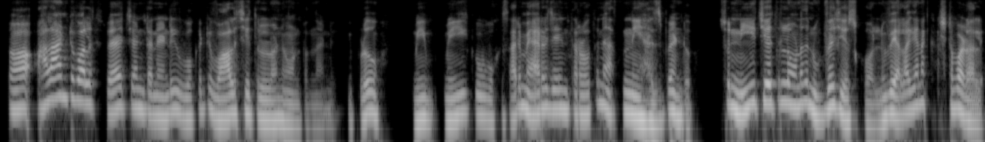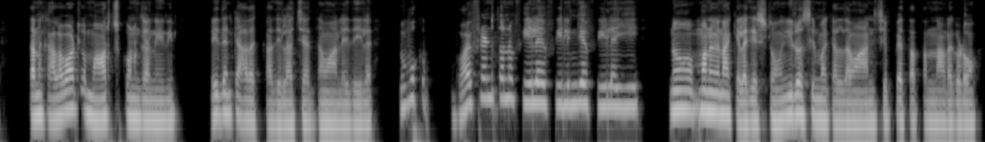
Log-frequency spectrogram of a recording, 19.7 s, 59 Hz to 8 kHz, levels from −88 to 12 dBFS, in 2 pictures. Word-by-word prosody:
ఆ! - - +2 0.3
అలాంటి 270 +3 +2
వాళ్ళకి 225 -2 0
స్వేచ్చ 185 +3 -2
అంటేనండి, 150 -3 -2 0.2
ఒకటి 170 +6 -10
వాళ్ళ 135 +3 +3
చేతుల్లోనే 130 -5 -2
ఉంటుందండి. 100 -2 -17 0.2
ఇప్పుడు 135 +7 -2 0.5
మీ 130 - +2 0.3
మీకు 150 +4 -2
ఒకసారి 135 +6 -6
మ్యారేజ్ 180 +4 +1
అయిన 180 -1 0
తర్వాత 150 +1 -2
నే - - 0
అతను 160 +1 -4
నీ - - +6
హస్బెండు. 135 +6 0 0.3
సో, - - -4
నీ 165 - +4
చేతుల్లో 225 0 +2
ఉన్నది 215 +2 0
నువ్వే 165 +7 +1
చేసుకోవాలి. 115 -5 -3
నువ్వెలాగైనా 160 +9 +1
కష్టపడాలి. 155 -10 0 0.3
తనకు 145 -1 +4
అలవాట్లు 175 +5 +3
మార్చుకోను 135 0 +2
గానిని, 125 0 +1 0.4
లేదంటే 155 +1 0
అలా 125 0 +1
కాదు 115 0 -3
ఇలా 115 0 +1
చేద్దామా! 115 -1 0
లేదా 110 0 -1
ఇలా 115 +1 -1 0.3
నువ్వొక 245 +6 -4 0.4
బాయ్ 210 +6 +2
ఫ్రెండ్‌తోను 265 0 0
ఫీల్ 230 0 +3
ఫీలింగే 215 +1 +1
ఫీల్ 200 0 -1
అయ్యి, 200 0 -1 0.4
నువ్వు 180 +1 +5
మనమ 170 -1 +8
నాకు 150 - +2
ఇలాగ 120 +1 +4
ఇష్టం. 120 +1 +1
ఈరోజు 145 -1 +4
సినిమాకి 125 -2 +1
వెళ్దామా? 115 -1 +1
అని 115 +1 -2
చెప్పేత 125 0 -3
అతన్ని 115 -1 -3
అడగడం. 115 0 0
150 Hz, 175 wpm, -25 LUFS, 125-185 Hz, 0.5 s, మనమ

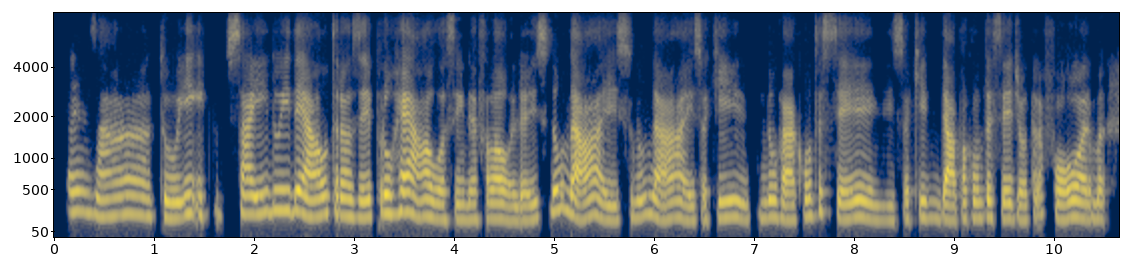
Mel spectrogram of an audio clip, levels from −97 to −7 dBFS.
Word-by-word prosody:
Exato, 200 -5 -1
e 210 +3 -1
e 205 - -18 0.2
sair 215 +1 0
do 245 +2 -2
ideal 220 -6 +4
trazer 185 -3 0
pro 220 +3 +3
real, 210 -6 +3
assim, 155 0 -6
né, 160 0 -3
falar: 165 +1 +1
"Olha, 145 -1 -2
isso 165 +4 -4
não 250 +3 +1
dá, 205 -4 +4
isso 150 +3 -7
não 185 +4 -3
dá, 170 -5 +1
isso 145 0 -9
aqui 170 +1 -2
não 180 +1 -1
vai 160 -2 +3
acontecer, 185 -2 -1
isso 150 +1 -10
aqui 175 +2 -3
dá 165 -3 +3
pra 170 - -4
acontecer 170 0 -2
de 155 - -6
outra 150 +6 -5
forma." 165 -2 +1
180 Hz, 180 wpm, -23 LUFS, 160-205 Hz, 0.2 s, ideal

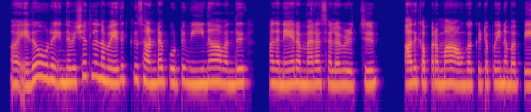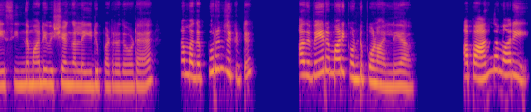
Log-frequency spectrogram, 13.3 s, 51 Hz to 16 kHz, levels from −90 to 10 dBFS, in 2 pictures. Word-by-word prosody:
அ - - -3 0.2
ஏதோ 255 +7 +1
1 280 -1 +1
இந்த 240 0 +3
விஷயத்துல 325 +5 -3
நம்ம 250 -3 +3
எதுக்கு 265 +2 -8
சண்ட 235 +1 +2
போட்டு, 235 +1 -4
வீணா 230 +2 +1
வந்து, 225 +1 0 0.4
அந்த 225 -1 -1
நேர 230 +1 +2
மேல 220 +1 0
செலவழிச்சு, 215 0 -3 0.5
அதுக்கப்புறமா 225 -1 0
அவங்க 215 +1 -2
கிட்ட 220 0 -5
போய் 225 -1 -1
நம்ம 215 -1 -2
பேசி, 210 +2 -1
இந்த 215 0 -1
மாரி 220 +1 0
விஷயங்கள்ல 215 -2 0
ஈடுபடுறதோட, 200 -1 -6 0.6
நம்ம 350 -2 +2
அதப் 300 0 -2
புரிஞ்சுகிட்டு, 385 - 0 0.7
அத 345 - +5
வேற 400 +4 +8
மாரி 395 0 +7
கொண்டு 290 -1 +3
போலாம் 220 -4 +1
இல்லயா? 195 0 -3 0.7
அப்ப 315 0 +1
அந்த 410 +9 0
மாரி, 345 -3 +4
230 Hz, 165 wpm, -23 LUFS, 215-280 Hz, 0.7 s, வேற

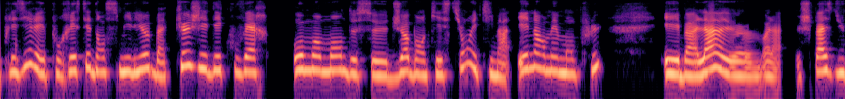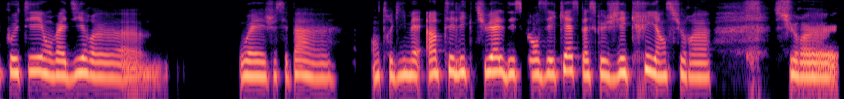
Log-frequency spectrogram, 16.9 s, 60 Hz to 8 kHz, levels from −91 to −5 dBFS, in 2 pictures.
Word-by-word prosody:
plaisir 230 +9 -1
et 225 -5 +2
pour 205 0 -6
rester 240 +5 0
dans 230 -1 -1
ce 230 +1 -5
milieu, 235 +3 +3
bah, 195 -6 -2
que 305 +1 +4
j'ai 275 -3 +2
découvert 230 -1 -1 0.2
au 250 +2 +5
moment 250 0 +2
de 215 -2 0
ce 195 -1 -1
job 210 +6 0
en 200 -1 -1
question 205 - -4
et 275 - +1
qui 210 -1 -4
m'a 190 -3 -1
énormément 245 -6 +1
plu. 260 - -4 0.6
Et, 210 0 +6
bah, 190 -1 +3
là, 255 +7 +6
heu, 95 - +1
voilà 95 -2 -3
je 165 - -9
passe 235 -1 +3
du 220 0 +1
côté, 225 +1 +1
on 205 - +1
va 195 -1 +1
dire, 210 +3 +1
hem, 175 - -5 0.9
ouais, 190 0 +1
je 185 +1 -8
sais 185 -1 -11
pas, 195 0 -2
heu, 170 0 -6 0.4
entre 195 +2 -5
guillemets: 195 +1 0
«intellectuel» 225 +2 +2
des 210 +1 +1
sports 205 -1 -3
équestres, 235 +4 +1
parce 195 0 -2
que 205 - +1
j'écris, 215 +5 +2
hein, 190 - 0
sur, 200 -2 -4
heu, 180 0 -2 0.7
sur, 200 -3 -2
heu, 180 0 +2
210 Hz, 195 wpm, -23 LUFS, 190-235 Hz, 0.9 s, Et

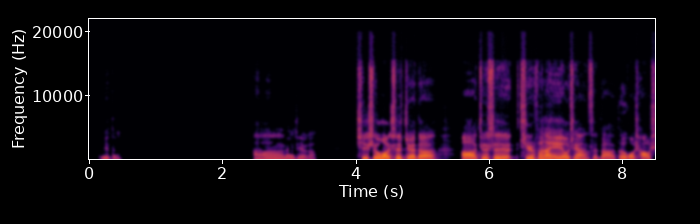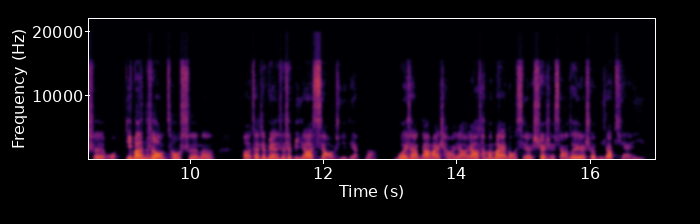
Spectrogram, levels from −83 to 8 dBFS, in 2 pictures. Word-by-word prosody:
对 155 -2 -11
的。 140 -1 -18 2.0
啊， 155 -4 -8
了 135 0 -11
解 145 - -13
了， - - -15 0.6
其 185 +2 0
实 190 -1 +2
我 185 -4 +7
是 215 +7 +3
觉 165 -4 +3
得， 160 -1 +3 0.3
啊， 160 -2 +4
就 230 +8 0
是 195 -6 +2
其 - - -3
实 200 +1 +5
芬 235 +3 +2
兰 225 -1 +7
也 185 -1 +4
有 160 -4 +4
这 180 +6 -3
样 185 -2 +1
子 150 -1 -6
的 135 0 -3
德 150 +3 -1
国 160 0 0
超 175 +2 0
市， 165 -3 -4
我 - - -12
一 230 +1 0
般 215 0 +6
这 215 - -8
种 180 -9 +3
超 185 +5 -6
市 185 -2 -6
呢， 155 -1 -10 0.4
呃， 155 -1 -3
在 195 +5 -2
这 200 0 -3
边 185 -1 -1
就 190 - -7
是 200 +1 -4
比 145 -7 -9
较 170 +3 +2
小 - - -2
一 160 -1 -17
点 150 -1 -14
的， 130 0 -18 0.3
不 160 - -12
会 175 +1 +2
像 185 -1 -1
大 185 -1 +1
卖 175 -1 +1
场 135 -5 -8
一 - - -11
样， 160 +2 -5
然 - - +1
后 180 - +1
他 185 - -7
们 185 0 -4
卖 205 -1 +5
的 - - +1
东 165 +2 -6
西 155 -1 -7
也 135 - -4
确 195 +7 -1
实 150 -1 -10
相 165 +2 -5
对 170 -3 0
来 145 - -1
说 160 +3 -3
比 135 -4 -18
较 145 +2 +1
便 70 - -14
宜。 70 -1 -24
165 Hz, 270 characters per minute, -23 LUFS, 150-185 Hz, 2.0 s, 我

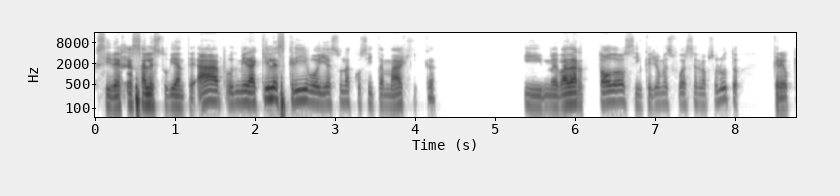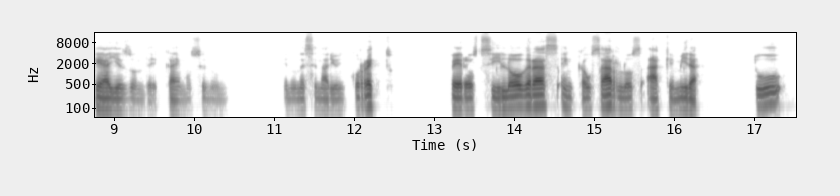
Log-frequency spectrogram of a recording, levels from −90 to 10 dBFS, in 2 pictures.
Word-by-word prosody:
Si 120 - -7
dejas 115 +5 +3
al 130 0 +7
estudiante. 120 -2 -2
Ah, 165 -1 +8
pues 140 - -7
mira, 155 -1 +5
aquí 185 +6 +2
le 200 - +8
escribo 165 -4 0
y 140 0 -3
es 140 +2 -8
una 150 -1 -7
cosita 130 -2 -12
mágica. 120 -1 -4 1.1
Y 115 -3 -9
me 115 0 -5
va 125 +2 +6
a - - +8
dar 145 +1 +6
todo 160 +2 +3
sin 125 -3 -16
que 130 - -13
yo 135 +1 -11
me 140 - -13
esfuerce 140 +1 -12
en 130 - -16
lo - - -10
absoluto. 180 +8 -9 0.4
Creo 105 0 -4
que 105 -4 -5
ahí 95 0 -6
es 95 -1 -15
donde 90 -3 -22
caemos 85 +2 -17
en - - -24
un - - -32 0.7
en 95 - -25
un 95 0 -20
escenario 95 -1 -16
incorrecto. 95 - -8 0.7
Pero 100 0 -4
si 100 0 -13
logras 120 +3 -1
encausarlos 105 -2 -6
a - - -4
que - - -18
mira, 100 +1 -7 0.7
tú, 130 +4 -8
120 Hz, 170 wpm, -22 LUFS, 100-140 Hz, 1.1 s, Ah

